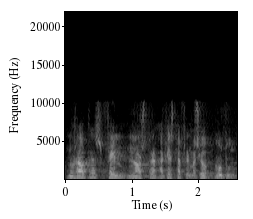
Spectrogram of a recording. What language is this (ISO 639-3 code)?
cat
